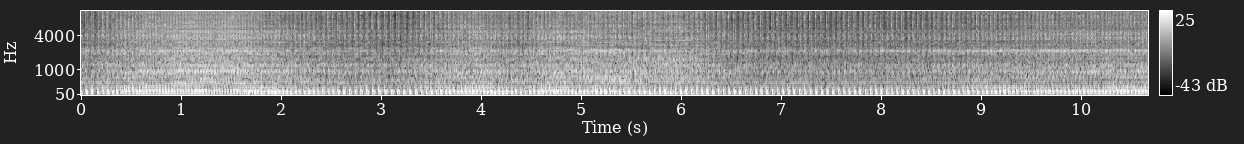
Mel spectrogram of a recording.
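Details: Alpha moped engine with a new piston kit, valves not leaking, magneto tight and clutch fine: hard rhythmic knock about four times a second over the engine note; cause of the knock unknown.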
